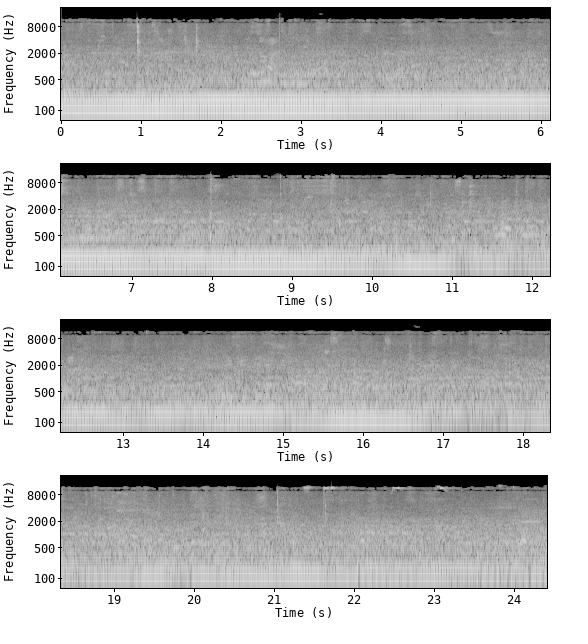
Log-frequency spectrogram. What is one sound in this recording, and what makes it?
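Footsteps tap on paving nearby.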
